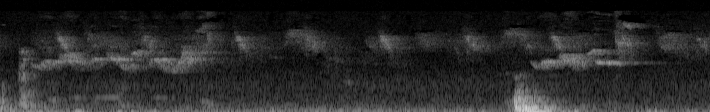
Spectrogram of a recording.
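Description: Small birds chirping and twittering: a continuous run of short, high, repeated chirps, about two to three a second. A brief low thud about five seconds in is the loudest sound.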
